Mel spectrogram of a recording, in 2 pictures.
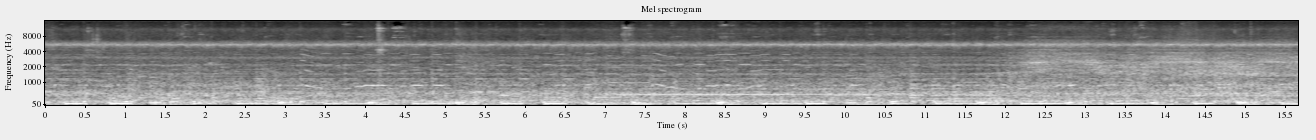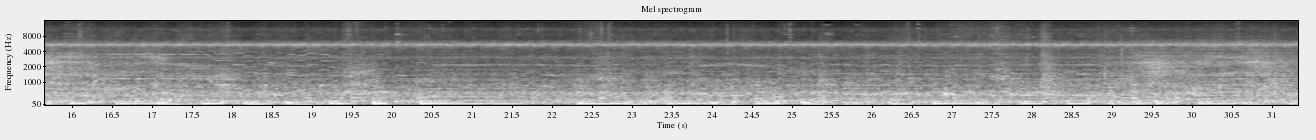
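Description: Hand milking of a cow: streams of milk squirting from the teats into a plastic pail, hissing most clearly for a few seconds near the middle. Music plays throughout.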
